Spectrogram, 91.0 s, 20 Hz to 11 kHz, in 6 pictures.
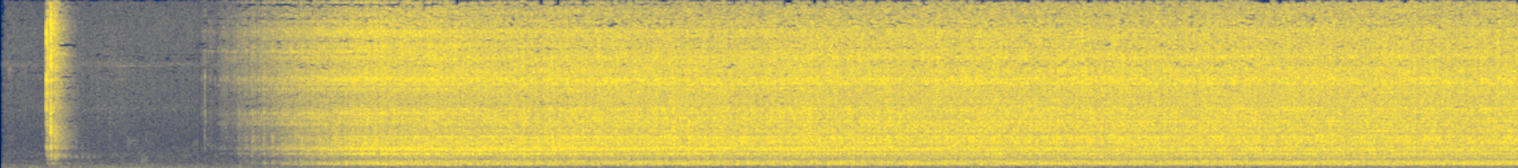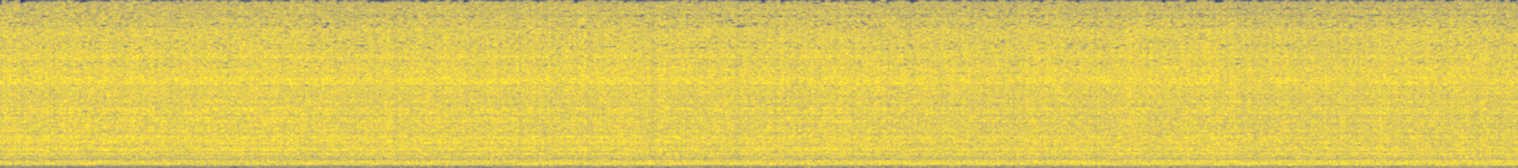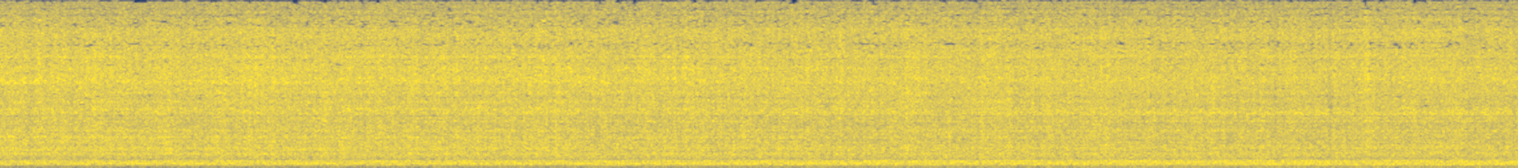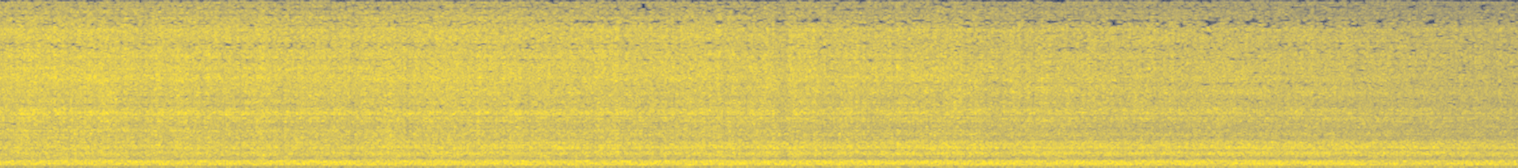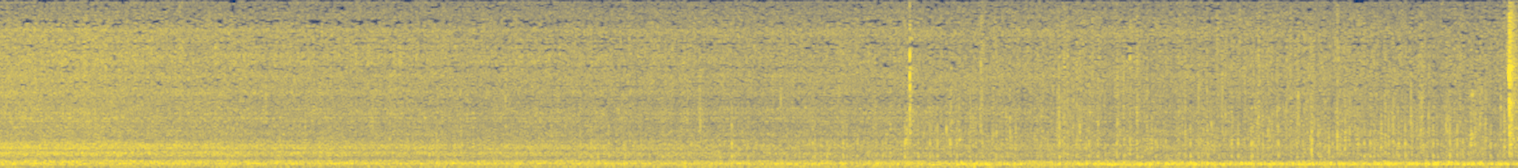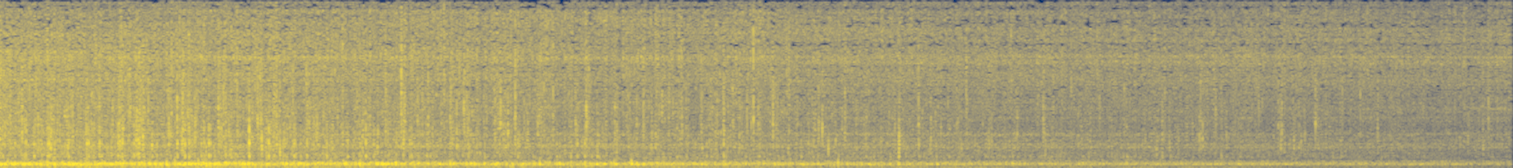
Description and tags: Placed my camera next to the kettle and clicked the switch to boil it. Recorded with a Samsung R10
